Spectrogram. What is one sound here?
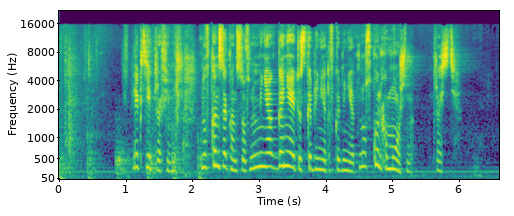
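A woman speaks anxiously nearby.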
